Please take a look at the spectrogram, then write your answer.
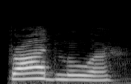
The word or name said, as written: Broadmoor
